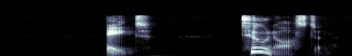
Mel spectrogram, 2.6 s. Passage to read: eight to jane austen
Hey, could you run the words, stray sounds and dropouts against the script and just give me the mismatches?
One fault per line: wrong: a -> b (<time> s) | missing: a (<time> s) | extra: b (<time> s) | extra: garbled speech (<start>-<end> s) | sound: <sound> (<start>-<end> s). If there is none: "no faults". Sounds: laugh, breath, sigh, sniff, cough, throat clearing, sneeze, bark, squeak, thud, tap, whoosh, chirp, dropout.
missing: jane (2.0 s)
